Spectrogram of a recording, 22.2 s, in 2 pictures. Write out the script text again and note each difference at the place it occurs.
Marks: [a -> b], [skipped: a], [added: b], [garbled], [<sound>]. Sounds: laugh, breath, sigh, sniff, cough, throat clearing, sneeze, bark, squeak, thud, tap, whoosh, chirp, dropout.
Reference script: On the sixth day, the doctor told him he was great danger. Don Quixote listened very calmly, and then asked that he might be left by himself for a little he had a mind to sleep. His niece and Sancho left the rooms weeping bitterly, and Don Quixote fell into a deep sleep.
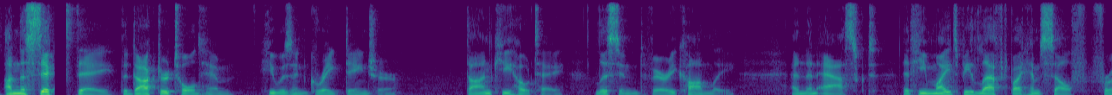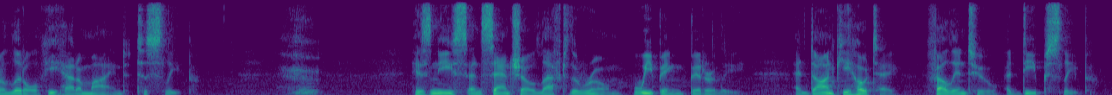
On the sixth [dropout] day, the doctor told him he was [added: in] great danger. Don Quixote listened very calmly, and then asked that he might be left by himself for a little he had a mind to sleep. [throat clearing] His niece and Sancho left the [rooms -> room] weeping bitterly, and Don Quixote fell into a deep sleep.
